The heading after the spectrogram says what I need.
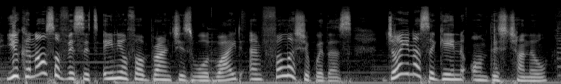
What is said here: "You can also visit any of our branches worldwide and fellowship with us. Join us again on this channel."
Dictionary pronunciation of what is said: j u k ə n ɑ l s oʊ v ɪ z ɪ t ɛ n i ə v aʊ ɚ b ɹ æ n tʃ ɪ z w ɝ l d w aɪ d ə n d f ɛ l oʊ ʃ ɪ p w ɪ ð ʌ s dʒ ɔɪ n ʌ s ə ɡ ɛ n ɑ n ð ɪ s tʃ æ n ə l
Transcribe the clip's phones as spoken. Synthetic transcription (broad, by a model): j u k ə n ɑ l s oʊ v ɪ z ɪ t ɛ n i ə v aʊ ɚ b ɹ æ n tʃ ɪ z w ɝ d w aɪ d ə n f ɛ l oʊ ʃ ɪ p w ɪ ð ʌ s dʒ ɔɪ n ʌ s ə ɡ ɛ n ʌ n ð ɪ s tʃ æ n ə l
